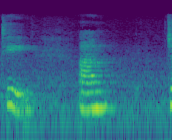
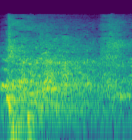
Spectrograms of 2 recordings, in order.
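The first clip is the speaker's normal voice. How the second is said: high breathy laugh, louder; real laugh; 11 semitones higher, 8 dB louder than usual. Real, not acted. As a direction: laugh freely at the punchline. Laughs at the retold story.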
